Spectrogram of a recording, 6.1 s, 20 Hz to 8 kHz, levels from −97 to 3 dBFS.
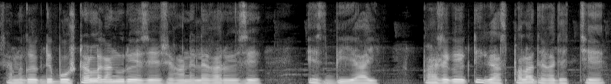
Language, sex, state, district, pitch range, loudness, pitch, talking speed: Bengali, male, Assam, Hailakandi, 140-155 Hz, -16 LUFS, 145 Hz, 145 wpm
